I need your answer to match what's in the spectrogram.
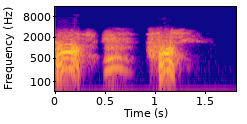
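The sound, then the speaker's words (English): A person voices a dragon coughing instead of breathing fire: three rough, throaty bursts in quick succession, loud, the last one drawn out into a raspy, breathy tail. “Imagine just when he tries to breathe fire, he just like coughs instead.”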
